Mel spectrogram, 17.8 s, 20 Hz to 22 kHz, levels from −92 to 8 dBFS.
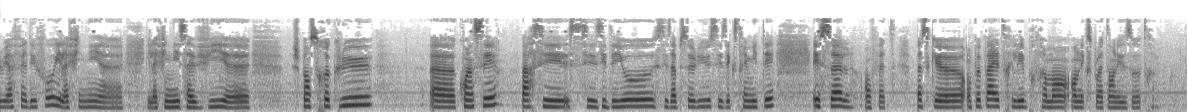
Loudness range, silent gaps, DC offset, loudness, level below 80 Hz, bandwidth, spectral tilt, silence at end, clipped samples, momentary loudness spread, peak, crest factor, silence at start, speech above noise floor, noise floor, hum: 3 LU; none; under 0.1%; -19 LUFS; -60 dBFS; 11.5 kHz; -3 dB/octave; 0.05 s; under 0.1%; 12 LU; 0 dBFS; 18 dB; 0 s; 25 dB; -44 dBFS; none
